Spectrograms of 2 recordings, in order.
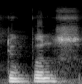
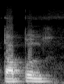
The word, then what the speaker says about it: tuple: You can either pronounce it as tuples or tuples, whichever is comfortable for you all.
